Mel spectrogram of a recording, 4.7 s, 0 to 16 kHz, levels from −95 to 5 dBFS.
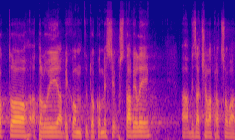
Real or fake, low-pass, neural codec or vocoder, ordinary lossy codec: real; 14.4 kHz; none; Opus, 16 kbps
